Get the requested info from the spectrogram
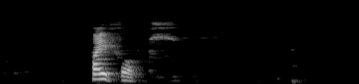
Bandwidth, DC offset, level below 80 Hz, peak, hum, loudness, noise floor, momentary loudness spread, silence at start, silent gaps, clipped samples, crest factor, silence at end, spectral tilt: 7.8 kHz; under 0.1%; -82 dBFS; -2 dBFS; none; -21 LUFS; -72 dBFS; 18 LU; 0.95 s; none; under 0.1%; 26 dB; 1.85 s; -3 dB/octave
